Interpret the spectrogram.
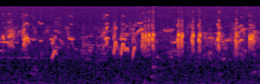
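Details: Common babbler (Argya caudata) young standing by their mother give begging calls: high, squeaky chirps and short trills in quick, overlapping bursts, several notes each second.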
